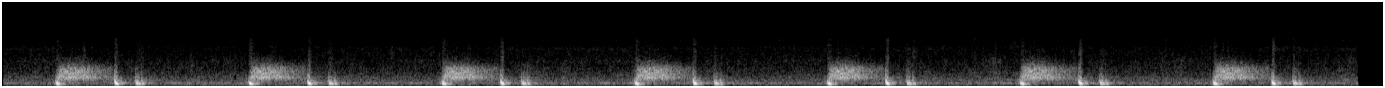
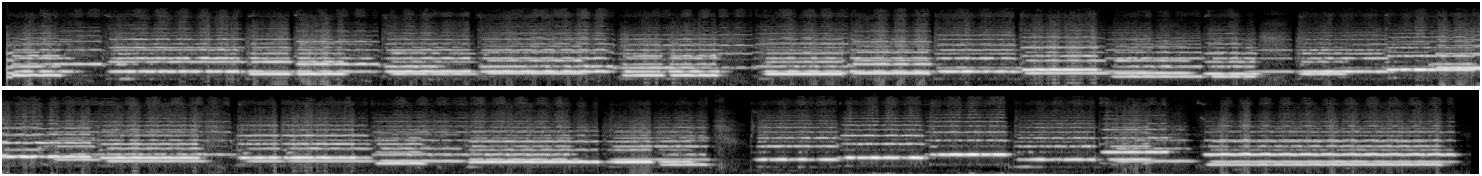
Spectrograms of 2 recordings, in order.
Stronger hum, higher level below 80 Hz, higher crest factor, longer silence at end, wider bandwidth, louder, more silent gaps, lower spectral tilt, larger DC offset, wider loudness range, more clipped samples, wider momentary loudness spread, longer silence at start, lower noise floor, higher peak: neither; first, -44 dBFS vs -56 dBFS; first, 20 dB vs 8 dB; first, 0.35 s vs 0.2 s; second, 2.8 kHz vs 16 kHz; second, -20 LUFS vs -10 LUFS; neither; first, -14.5 dB/octave vs -1 dB/octave; neither; about the same, 3 LU vs 2 LU; neither; about the same, 7 LU vs 5 LU; first, 0.5 s vs 0.05 s; first, -45 dBFS vs -32 dBFS; about the same, 0 dBFS vs 0 dBFS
